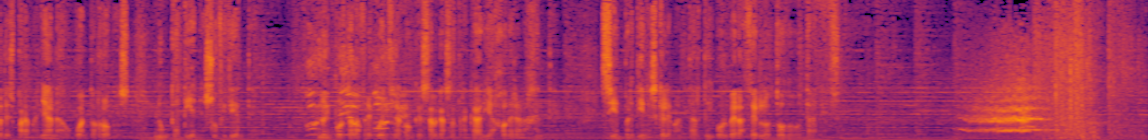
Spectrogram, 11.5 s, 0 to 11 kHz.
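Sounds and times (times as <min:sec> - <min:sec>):
speech: 0:00.0 - 0:08.7
car tires screeching in a skid: 0:09.5 - 0:11.0
car crash impact: 0:10.3 - 0:11.4.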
